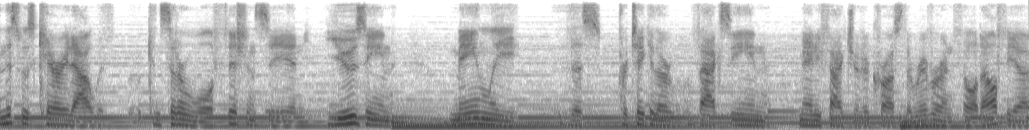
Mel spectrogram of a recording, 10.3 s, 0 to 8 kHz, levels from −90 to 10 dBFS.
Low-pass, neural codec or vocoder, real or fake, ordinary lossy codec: 7.2 kHz; none; real; Opus, 64 kbps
